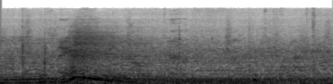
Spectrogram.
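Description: A motor vehicle engine revs briefly up and back down about a second in, over a steady low engine hum.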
